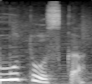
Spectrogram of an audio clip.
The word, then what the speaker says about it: мотузка: о наближене до у пишемо мотузка а вимовляємо мутузка о наближене до у пишемо село а вимовляємо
